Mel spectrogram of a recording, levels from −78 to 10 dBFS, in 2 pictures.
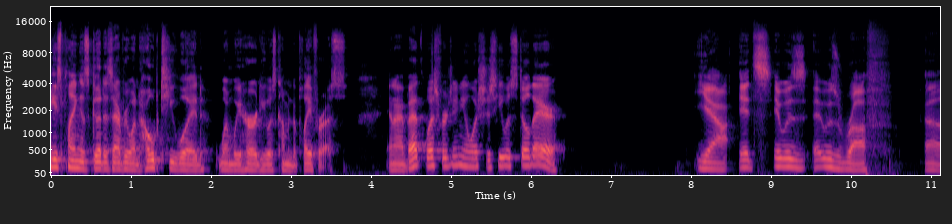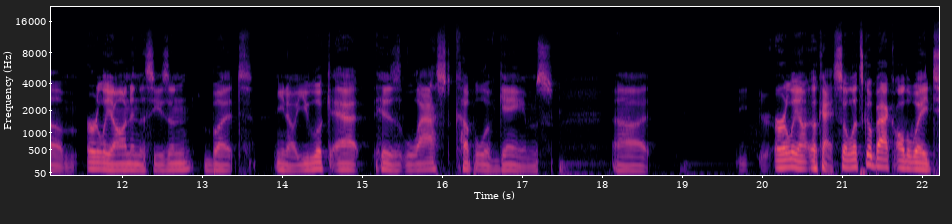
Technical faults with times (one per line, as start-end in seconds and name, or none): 6.40-6.42 lost LE Audio frames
